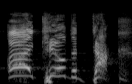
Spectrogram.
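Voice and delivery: shouted high, bursting out; boy confessing to grandma at full shout; desperate confession. Acted. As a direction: blurt it out, can't hold it in. Boy confessing after days of chores.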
